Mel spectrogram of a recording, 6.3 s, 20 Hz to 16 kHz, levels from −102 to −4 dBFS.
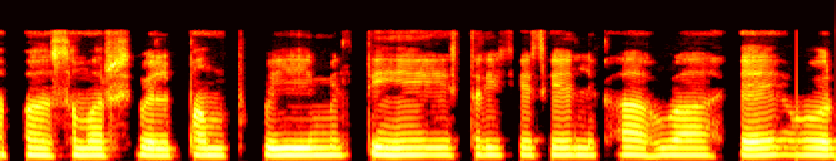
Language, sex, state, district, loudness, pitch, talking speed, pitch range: Hindi, male, Uttar Pradesh, Muzaffarnagar, -15 LUFS, 165 Hz, 135 wpm, 160-170 Hz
